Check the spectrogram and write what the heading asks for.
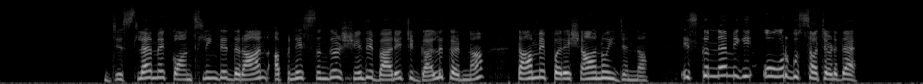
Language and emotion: Dogri, angry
